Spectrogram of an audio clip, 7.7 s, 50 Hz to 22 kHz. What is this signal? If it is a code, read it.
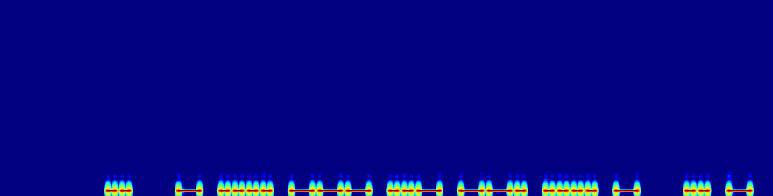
Morse code, heard as a keyed tone, about 17 wpm, 700 Hz. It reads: I THOUGHT IT
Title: Sets of 5 Words 17wpm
